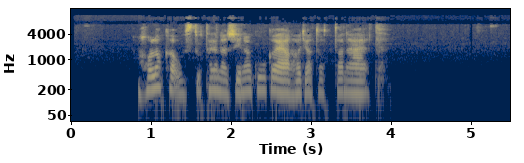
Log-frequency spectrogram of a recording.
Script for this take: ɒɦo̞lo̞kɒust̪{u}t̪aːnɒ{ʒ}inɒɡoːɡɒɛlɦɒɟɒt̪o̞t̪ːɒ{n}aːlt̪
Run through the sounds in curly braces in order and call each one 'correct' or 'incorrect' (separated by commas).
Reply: correct, correct, correct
